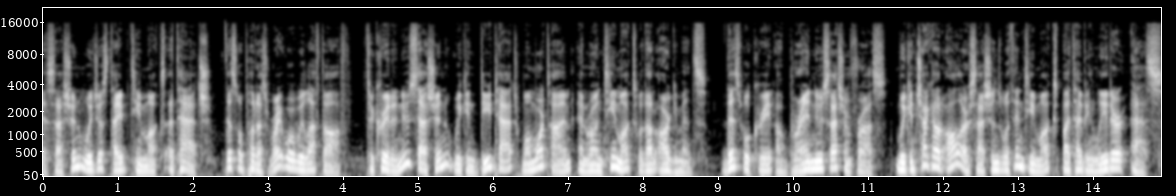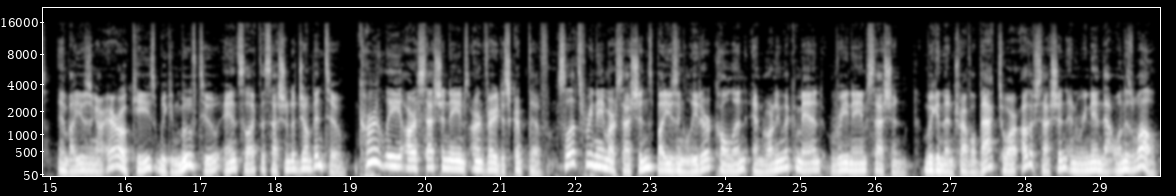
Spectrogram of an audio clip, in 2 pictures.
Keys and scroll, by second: 2.1 Return, 4.0 ctrl+s, 6.0 ctrl+b, 8.4 Return, 12.5 Up, 12.8 ctrl+b, 16.0 Return, 17.5 ctrl+b, 26.0 Return, 27.6 ctrl+b, 28.1 Return, 29.5 ctrl+b.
